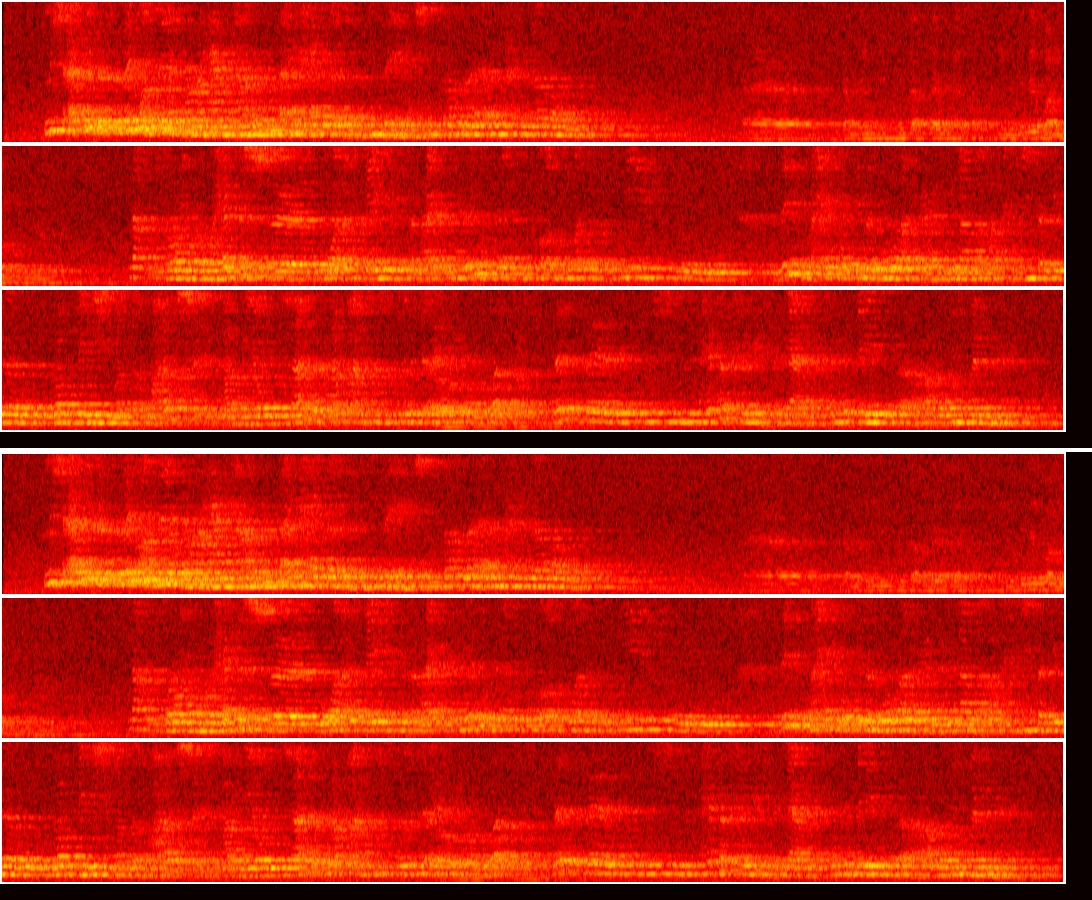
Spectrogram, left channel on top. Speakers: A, on the right; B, on the left.
A: مش قوي بس زي ما قلت لك انا يعني انا اوبن لاي حاجة جديدة يعني عشان بصراحة زهقانة
B: مم.
A: من الحاجات اللي انا بعملها
B: آه طب انت بتحبي اكتر كشخص كومبيتيتيف ولا مش كومبيتيتيف
A: لا بصراحة ما بحبش آه، اللي هو اتخانق في الالعاب لان زي ما قلت لك اللي هو بقضي وقت لطيف و... والدنيا تبقى حلوة كده اللي هو يعني نلعب العاب خفيفة كده ونقعد نمشي مثلا ما اعرفش آه، عربيات مش عارفة بصراحة ما عنديش نولج قوي
B: اه
A: في الموضوع
B: فاهم
A: بس آه، بس مش مش بحب اتخانق في اللعب بحب الدنيا تبقى على اللطيف منه يعني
